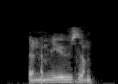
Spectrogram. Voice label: "unamusing", English; adjectives

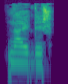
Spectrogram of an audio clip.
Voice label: "neidisch", German; adjectives

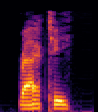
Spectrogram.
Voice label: "rackety", English; adjectives

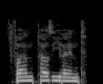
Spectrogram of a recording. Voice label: "fantasierend", German; adjectives

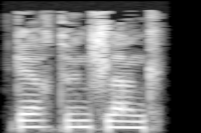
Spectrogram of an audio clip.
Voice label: "gertenschlank", German; adjectives

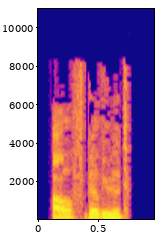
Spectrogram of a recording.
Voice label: "aufgewühlt", German; adjectives

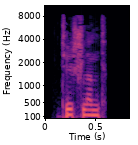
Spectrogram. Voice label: "tischlernd", German; adjectives

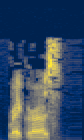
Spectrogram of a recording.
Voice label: "rigorous", English; adjectives

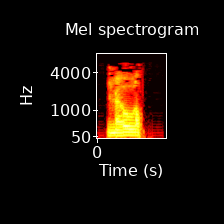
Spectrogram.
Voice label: "knoll", English; nouns

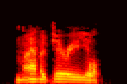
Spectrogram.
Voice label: "managerial", English; adjectives

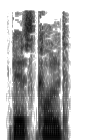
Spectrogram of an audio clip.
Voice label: "gescrollt", German; adjectives

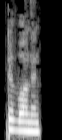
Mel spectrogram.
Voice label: "gewonnen", German; adjectives

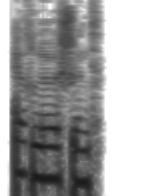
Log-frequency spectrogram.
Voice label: "erlöschend", German; adjectives

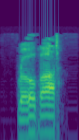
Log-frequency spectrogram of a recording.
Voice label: "robot", English; nouns

